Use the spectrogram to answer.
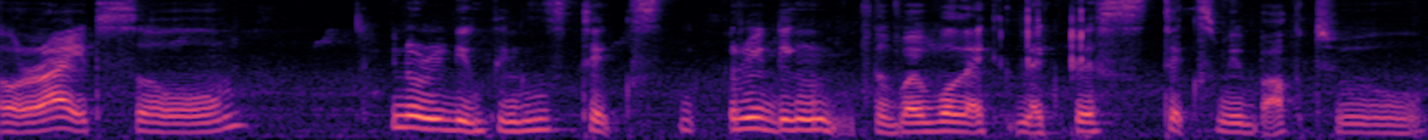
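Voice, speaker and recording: Speaking with a Kenyan accent, a woman has a very deep, low pitch and a dark, mellow tone, moving at a fairly slow pace with ordinary pitch variation. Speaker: online Bible teacher. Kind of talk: casual talk.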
